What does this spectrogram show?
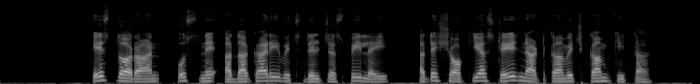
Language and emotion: Punjabi, neutral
